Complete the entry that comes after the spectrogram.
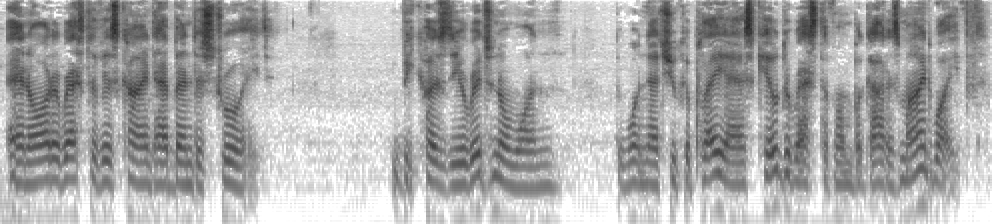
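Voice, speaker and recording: Casting: male game commentator, casual, monotone, gravelly fry. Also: medium pitch, low-quality recording.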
